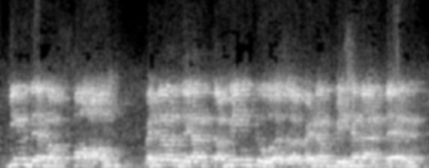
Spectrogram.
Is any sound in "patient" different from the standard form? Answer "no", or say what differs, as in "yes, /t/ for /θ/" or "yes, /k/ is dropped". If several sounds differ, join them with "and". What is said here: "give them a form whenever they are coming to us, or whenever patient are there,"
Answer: yes, /t/ is dropped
